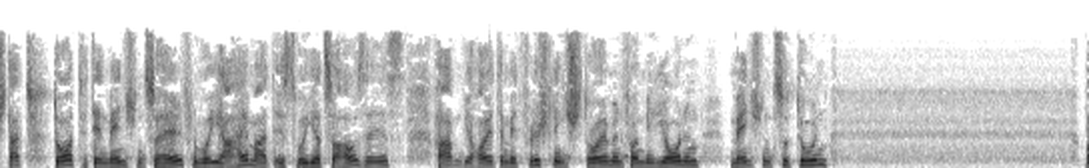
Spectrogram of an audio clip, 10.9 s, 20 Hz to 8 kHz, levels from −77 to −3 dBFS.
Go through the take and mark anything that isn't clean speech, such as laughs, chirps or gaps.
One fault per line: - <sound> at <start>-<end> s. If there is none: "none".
none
